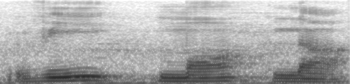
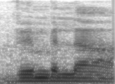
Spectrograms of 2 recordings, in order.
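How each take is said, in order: First: Slow, drawn-out वी-म-ला; syllable by syllable. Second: Said in the usual way. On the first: Shown as a demonstration. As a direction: sound out विमला in separate long syllables. Word broken up before blending.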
